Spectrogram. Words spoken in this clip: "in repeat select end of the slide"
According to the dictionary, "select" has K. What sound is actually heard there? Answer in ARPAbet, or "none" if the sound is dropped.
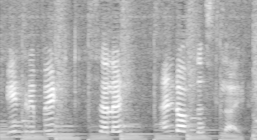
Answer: none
